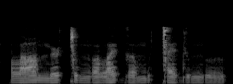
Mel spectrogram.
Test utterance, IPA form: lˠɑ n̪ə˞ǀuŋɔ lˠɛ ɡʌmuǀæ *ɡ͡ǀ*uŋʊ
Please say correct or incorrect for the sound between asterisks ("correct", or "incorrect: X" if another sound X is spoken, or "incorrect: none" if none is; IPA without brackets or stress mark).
incorrect: d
